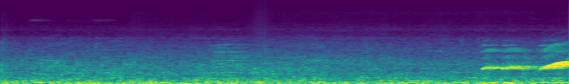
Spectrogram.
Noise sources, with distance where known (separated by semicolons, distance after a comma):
car horn, far; unidentified alert signal, near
